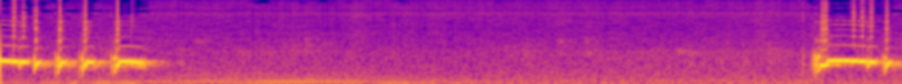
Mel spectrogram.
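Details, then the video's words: White zebra dove singing in a tutor recording: a short mellow phrase of level cooing notes broken by quick stuttering pulses opens the clip, then after about three seconds of quiet the phrase starts again. "perkutut putih masteran gacor"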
